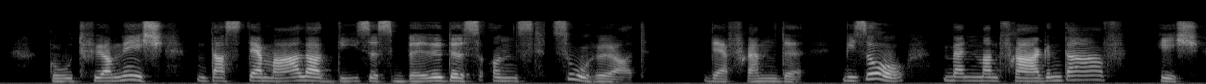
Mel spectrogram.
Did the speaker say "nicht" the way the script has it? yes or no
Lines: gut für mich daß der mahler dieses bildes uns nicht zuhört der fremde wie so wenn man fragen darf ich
no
